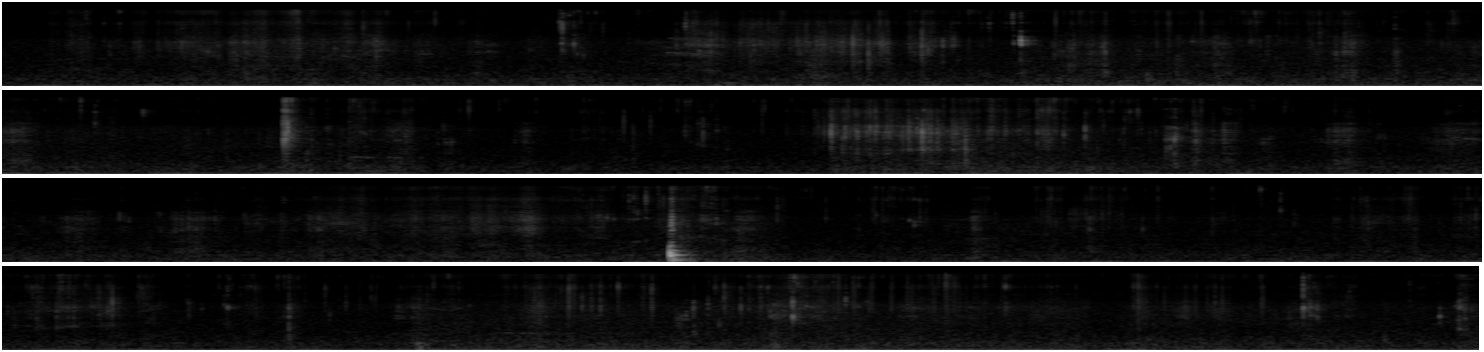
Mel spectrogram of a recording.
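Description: Quiet chewing of boiled corn kernels, with small crunches and mouth clicks, over a steady low hum. One sharp knock about eighteen seconds in.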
